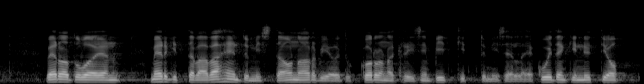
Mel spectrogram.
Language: Finnish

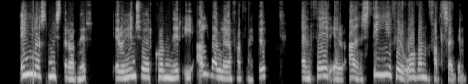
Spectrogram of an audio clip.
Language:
Icelandic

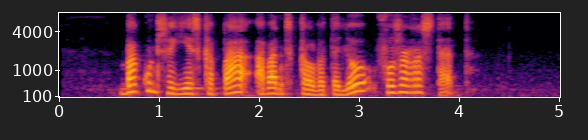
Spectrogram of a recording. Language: Catalan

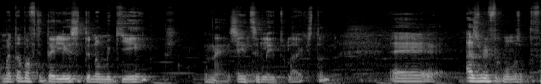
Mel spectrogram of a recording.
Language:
Greek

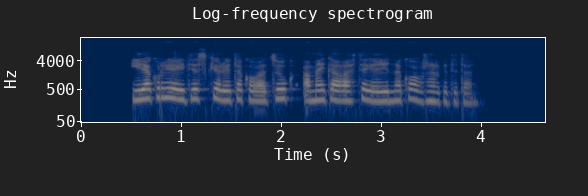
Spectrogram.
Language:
Basque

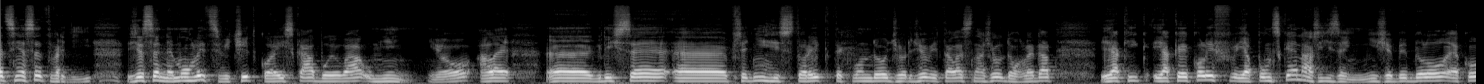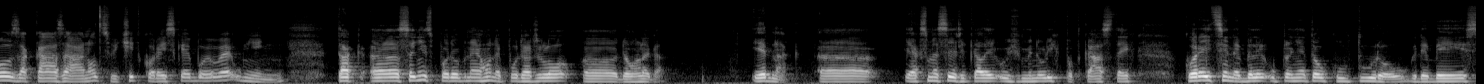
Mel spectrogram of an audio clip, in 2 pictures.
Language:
Czech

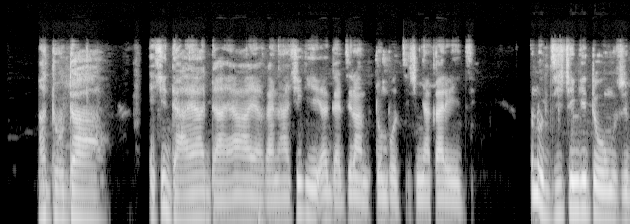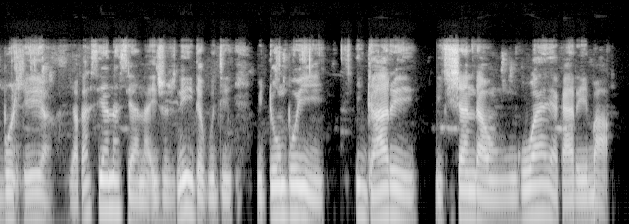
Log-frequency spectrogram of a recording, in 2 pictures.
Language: Ndau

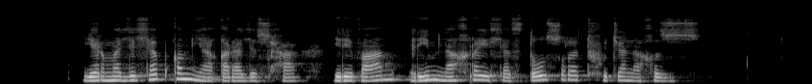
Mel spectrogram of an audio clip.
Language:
Kabardian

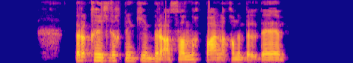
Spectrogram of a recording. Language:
Uyghur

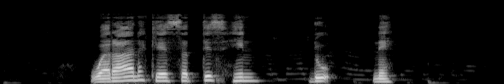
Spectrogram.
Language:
Oromo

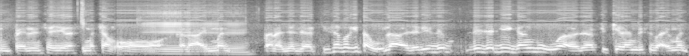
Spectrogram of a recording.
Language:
Malay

